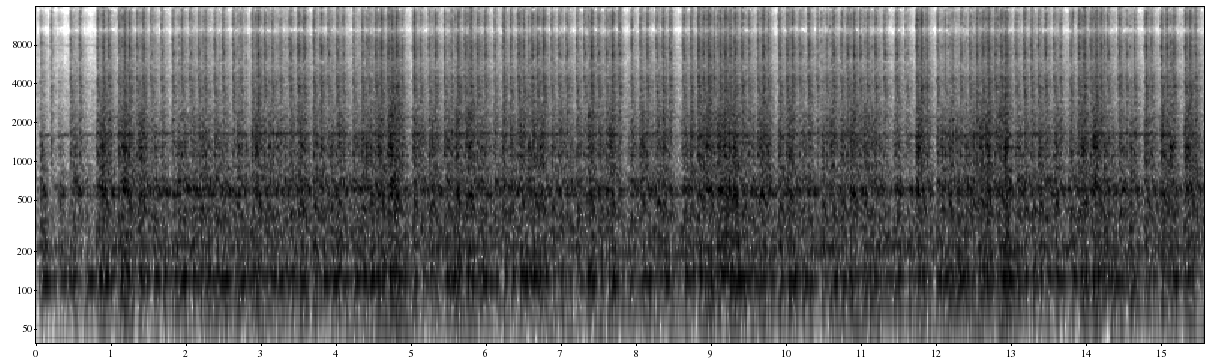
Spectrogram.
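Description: A longarm quilting machine stitches ice-dyed fabric in cruise mode at about 14 stitches per inch, a steady mechanical hum and rapid needle rattle running continuously at moderate volume.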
